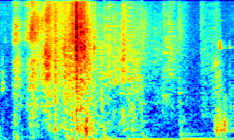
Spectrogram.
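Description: Clear plastic packaging bag crinkling and rustling in irregular bursts as a duffel bag is pulled out of it.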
